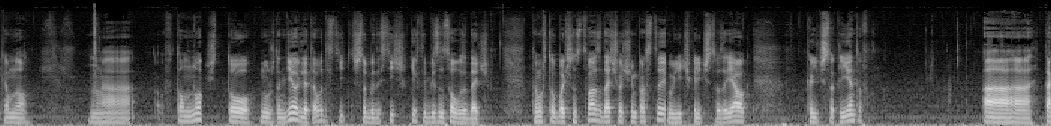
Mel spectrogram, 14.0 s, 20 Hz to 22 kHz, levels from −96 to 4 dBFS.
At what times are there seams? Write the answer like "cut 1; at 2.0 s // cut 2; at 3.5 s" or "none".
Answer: cut 1; at 2.7 s // cut 2; at 8.9 s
